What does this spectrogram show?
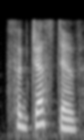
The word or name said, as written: suggestive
